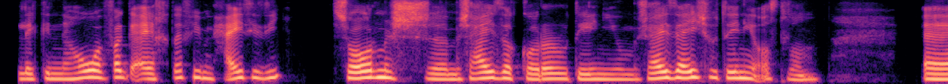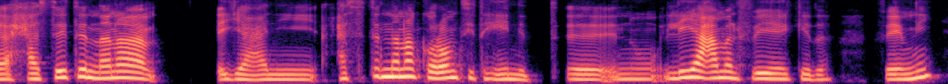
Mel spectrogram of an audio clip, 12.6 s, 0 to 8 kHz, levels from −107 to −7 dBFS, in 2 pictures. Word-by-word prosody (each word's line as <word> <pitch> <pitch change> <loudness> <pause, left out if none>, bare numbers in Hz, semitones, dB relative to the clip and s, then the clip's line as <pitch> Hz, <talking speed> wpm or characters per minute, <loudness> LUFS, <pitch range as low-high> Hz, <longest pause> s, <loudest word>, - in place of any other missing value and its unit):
لكن 190 +1 -5
إن 190 - -3
هو 230 +5 +1
فجأة 240 -3 -4
يختفي 230 +5 -6
من 205 - -4
حياتي 225 +5 -3
دي 240 +7 -5 0.3
شعور 220 +2 +2
مش 225 -4 0
مش 180 +1 -4
عايزة 215 +1 0
أكرّره 195 0 -2
تاني 180 -1 -4
ومش 175 +2 -9
عايزة 225 +3 +3
أعيشه 240 +2 +1
تاني 220 -2 -1
أصلًا. 175 -2 -10 0.7
آآ، 185 -1 +2
حسّيت 195 +8 0
إن 235 -5 +5
أنا 215 -4 +4 0.4
يعني 175 -1 -2
حسّيت 205 +8 -5
إن 270 0 +9
أنا 275 +1 +8
كرامتي 225 -1 +3
اتهانت، 180 -5 -3 0.2
آآ، 175 -2 -2
إنه 185 0 -5
ليه 235 +5 +5
عَمَل 225 -1 +4
فيّا 195 -1 +1
كده، 175 -1 -7 0.3
فاهمني؟ 185 +9 +3
200 Hz, 170 wpm, -21 LUFS, 185-230 Hz, 0.7 s, إن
